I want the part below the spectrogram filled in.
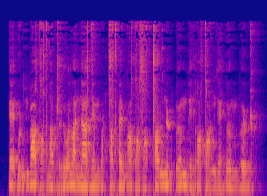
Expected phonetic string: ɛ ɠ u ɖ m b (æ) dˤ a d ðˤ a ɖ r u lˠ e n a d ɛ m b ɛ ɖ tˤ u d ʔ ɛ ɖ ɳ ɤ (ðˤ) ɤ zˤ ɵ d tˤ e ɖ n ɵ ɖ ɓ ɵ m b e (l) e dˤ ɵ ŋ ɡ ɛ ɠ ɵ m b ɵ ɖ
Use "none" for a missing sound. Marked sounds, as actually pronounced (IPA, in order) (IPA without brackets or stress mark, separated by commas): ɛ, dˤ, r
